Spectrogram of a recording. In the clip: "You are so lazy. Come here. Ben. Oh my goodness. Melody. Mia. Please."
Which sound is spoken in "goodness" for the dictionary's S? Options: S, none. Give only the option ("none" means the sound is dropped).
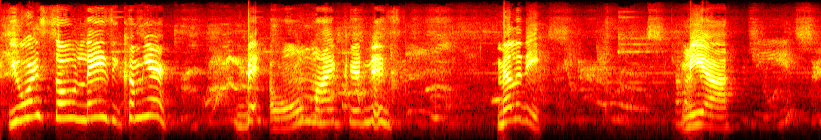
S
